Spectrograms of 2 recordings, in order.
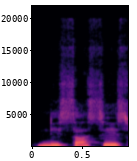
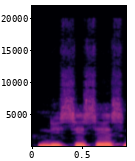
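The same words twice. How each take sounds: First: निशाशेष with long aa: "ni-saa-ses"; correct form. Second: निशिशेष with short i: "ni-si-ses"; wrong form. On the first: Teacher giving the right form: निशाशेष with middle aa. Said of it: "होता है". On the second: Teacher rejecting the wrong form: निशिशेष with middle i. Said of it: "नहीं". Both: Shown as a demonstration.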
